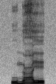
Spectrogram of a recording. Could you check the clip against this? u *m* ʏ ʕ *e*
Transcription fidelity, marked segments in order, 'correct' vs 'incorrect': correct, correct

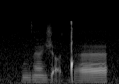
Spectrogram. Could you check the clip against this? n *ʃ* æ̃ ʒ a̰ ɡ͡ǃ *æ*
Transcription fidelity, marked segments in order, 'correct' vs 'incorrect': incorrect: z, correct

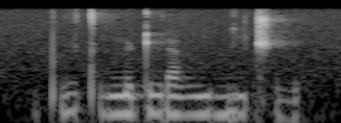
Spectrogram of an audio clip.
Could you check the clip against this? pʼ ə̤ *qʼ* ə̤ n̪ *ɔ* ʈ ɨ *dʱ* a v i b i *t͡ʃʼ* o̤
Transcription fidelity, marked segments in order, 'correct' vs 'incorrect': incorrect: tʼ, incorrect: ə, incorrect: ɾ, correct

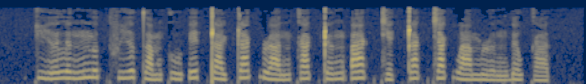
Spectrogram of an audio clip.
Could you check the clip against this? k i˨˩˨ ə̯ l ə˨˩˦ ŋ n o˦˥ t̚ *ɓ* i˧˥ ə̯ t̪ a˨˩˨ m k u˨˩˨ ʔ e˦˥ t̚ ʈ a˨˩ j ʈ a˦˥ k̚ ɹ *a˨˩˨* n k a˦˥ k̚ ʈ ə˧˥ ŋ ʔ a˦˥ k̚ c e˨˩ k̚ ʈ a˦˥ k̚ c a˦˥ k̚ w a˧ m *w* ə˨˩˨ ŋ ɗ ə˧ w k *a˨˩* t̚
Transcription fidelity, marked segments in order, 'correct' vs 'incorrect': incorrect: f, correct, incorrect: ɹ, correct

